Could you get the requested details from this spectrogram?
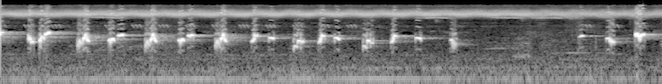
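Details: Sooty-headed bulbul, a national champion, singing long sharp trills as a rapid series of bright whistled chirps for four and a half seconds, a pause, then a few more notes; steady hiss behind.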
